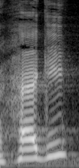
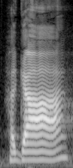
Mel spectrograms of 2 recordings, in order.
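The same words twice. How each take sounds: First: "Haggai" said as HAG-ee; mispronounced name. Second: "Haggai" as huh-GUY, louder; self-corrected pronunciation. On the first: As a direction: stress the first syllable of "Haggai", ending in ee. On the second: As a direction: punch the second syllable of "Haggai", ending in eye. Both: Real, not acted.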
